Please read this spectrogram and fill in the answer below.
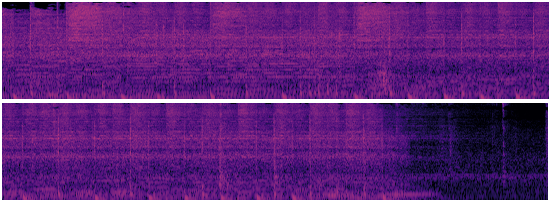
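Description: Background music: a guitar-led track with a steady beat, fading out near the end.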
